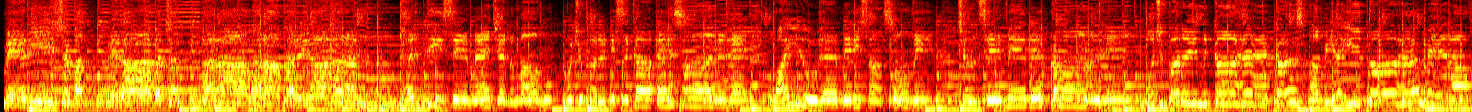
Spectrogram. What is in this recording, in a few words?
Hindi; Meri shapath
